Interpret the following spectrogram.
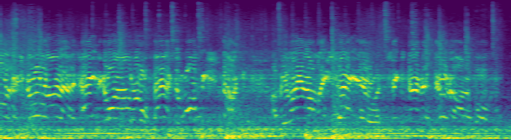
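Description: A voice talking over the steady low drone of a boat's engine.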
